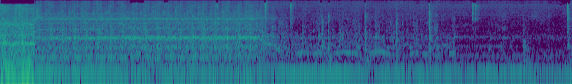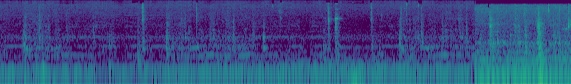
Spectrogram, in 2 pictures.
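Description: A sewing machine stitches the seam of a log cabin quilt block, a steady mechanical whir running continuously at moderate level, with a brief louder burst at the start and near the end.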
